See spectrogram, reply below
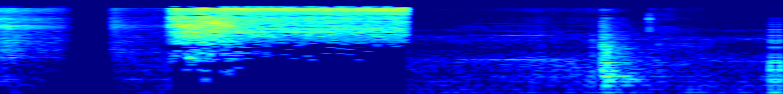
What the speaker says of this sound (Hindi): विसल हमारा चलने लगा है।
